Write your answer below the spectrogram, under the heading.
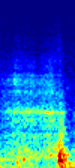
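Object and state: Nothing is struck.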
